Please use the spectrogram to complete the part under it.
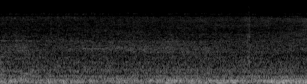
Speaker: Двигун працює рівно.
